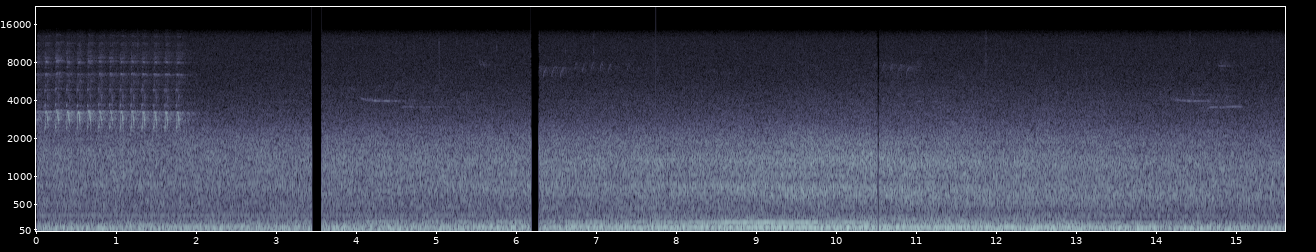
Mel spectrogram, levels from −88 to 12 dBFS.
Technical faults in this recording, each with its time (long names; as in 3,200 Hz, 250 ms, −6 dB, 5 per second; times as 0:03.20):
0:03.44–0:03.56: drop-out 125 ms
0:06.18–0:06.28: drop-out 101 ms
0:07.74: drop-out 3.9 ms
0:10.51–0:10.53: drop-out 22 ms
